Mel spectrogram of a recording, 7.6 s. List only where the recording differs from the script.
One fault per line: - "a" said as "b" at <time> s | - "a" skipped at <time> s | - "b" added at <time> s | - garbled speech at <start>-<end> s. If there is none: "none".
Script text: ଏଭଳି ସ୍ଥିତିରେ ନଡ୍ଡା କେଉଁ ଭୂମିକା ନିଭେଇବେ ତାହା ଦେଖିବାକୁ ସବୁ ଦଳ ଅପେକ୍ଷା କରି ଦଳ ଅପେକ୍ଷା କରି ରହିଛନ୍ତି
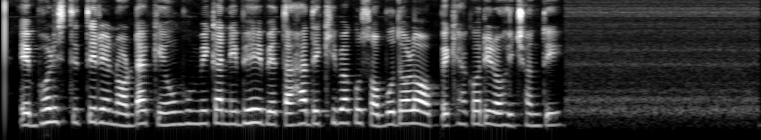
- "ଦଳ ଅପେକ୍ଷା କରି" skipped at 5.0 s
